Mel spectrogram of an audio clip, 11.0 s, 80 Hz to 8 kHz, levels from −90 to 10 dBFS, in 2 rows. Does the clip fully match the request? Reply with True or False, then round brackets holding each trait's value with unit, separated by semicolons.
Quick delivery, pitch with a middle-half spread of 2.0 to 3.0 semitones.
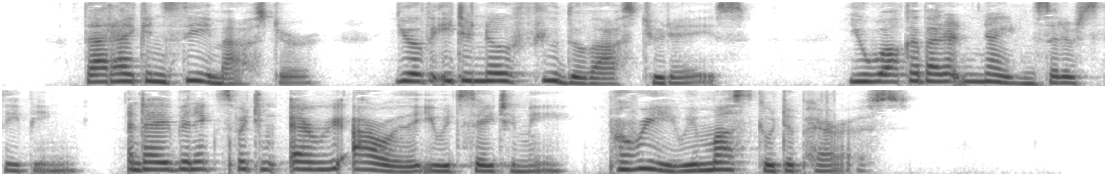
False (225 wpm; 4.0 semitones)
